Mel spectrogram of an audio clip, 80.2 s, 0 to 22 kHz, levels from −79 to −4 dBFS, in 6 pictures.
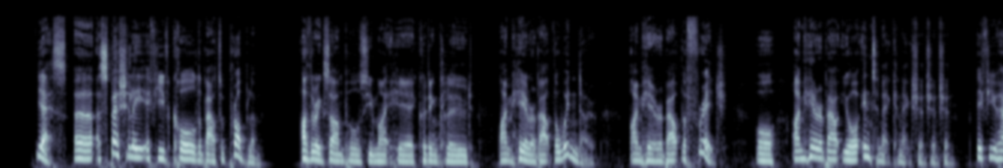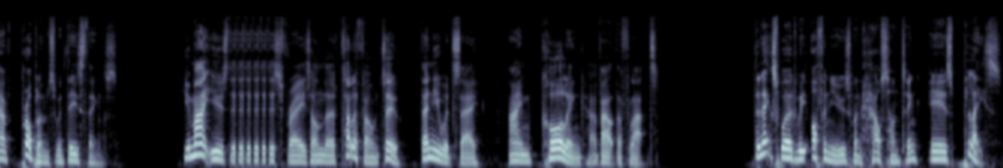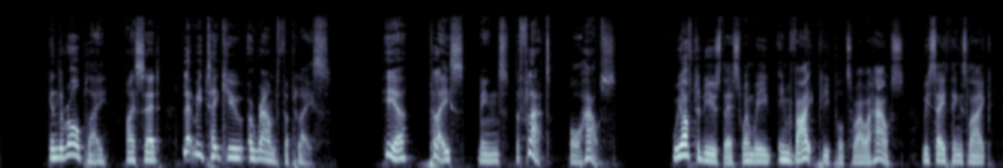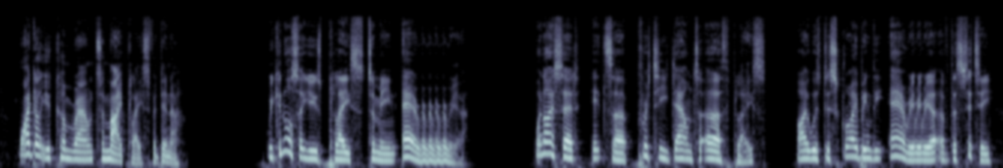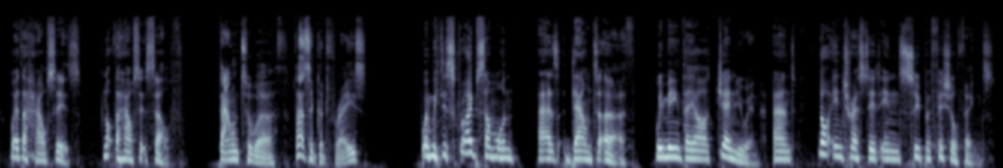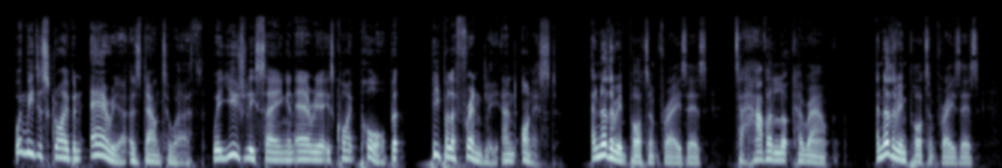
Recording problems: audio stuttering; 4 times, first at 12 s

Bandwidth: 15 kHz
